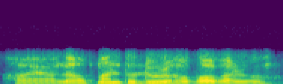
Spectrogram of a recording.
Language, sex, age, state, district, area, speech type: Assamese, male, 30-45, Assam, Sonitpur, rural, conversation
